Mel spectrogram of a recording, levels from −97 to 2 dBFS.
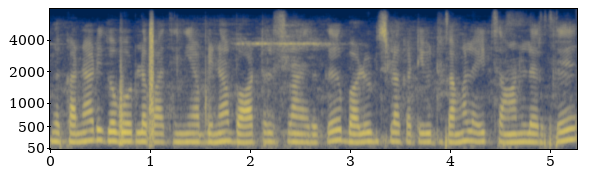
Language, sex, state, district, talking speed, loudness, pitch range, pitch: Tamil, female, Tamil Nadu, Namakkal, 150 wpm, -18 LUFS, 180-190 Hz, 180 Hz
